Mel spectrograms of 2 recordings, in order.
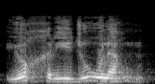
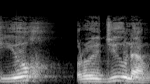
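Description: First: The r is followed by an i vowel. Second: The r is followed by a different vowel. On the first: The speaker calls it right. "الكسر مهم جدا" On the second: The speaker calls it wrong. "مش"

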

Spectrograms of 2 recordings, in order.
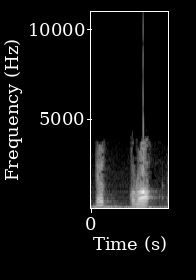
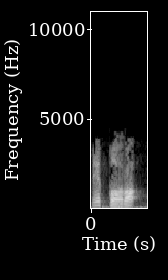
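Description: First: The qaf is held silent with no bounce. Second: The qaf ends with a short echoing bounce. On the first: The speaker calls it wrong. "لا كده انت سكنتها ما قلقلتهاش" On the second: The speaker calls it right. "شوف بينطق ازاي"

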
